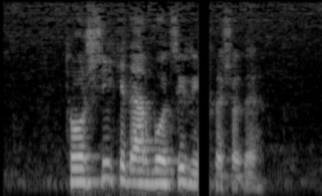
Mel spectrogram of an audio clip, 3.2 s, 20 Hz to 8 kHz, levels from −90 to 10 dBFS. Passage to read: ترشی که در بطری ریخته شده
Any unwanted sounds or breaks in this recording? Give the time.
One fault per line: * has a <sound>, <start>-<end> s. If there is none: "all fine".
* has a dropout, 2.0-2.1 s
